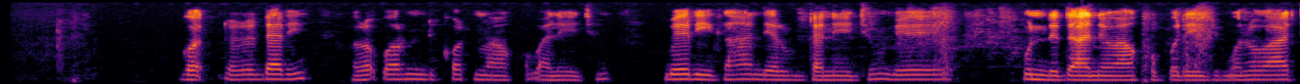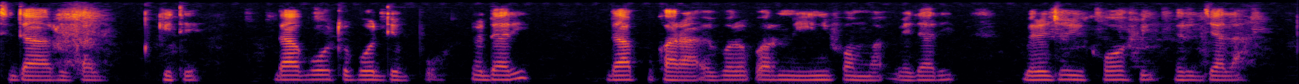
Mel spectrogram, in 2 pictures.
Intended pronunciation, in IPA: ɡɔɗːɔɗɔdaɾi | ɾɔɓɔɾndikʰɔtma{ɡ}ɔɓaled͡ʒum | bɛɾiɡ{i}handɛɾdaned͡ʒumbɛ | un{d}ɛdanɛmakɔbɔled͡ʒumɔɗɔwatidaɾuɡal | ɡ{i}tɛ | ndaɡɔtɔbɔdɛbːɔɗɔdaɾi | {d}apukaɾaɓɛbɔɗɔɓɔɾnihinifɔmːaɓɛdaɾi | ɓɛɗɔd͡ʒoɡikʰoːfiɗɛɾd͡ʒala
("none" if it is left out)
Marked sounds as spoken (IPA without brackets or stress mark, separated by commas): k, a, d, i, d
